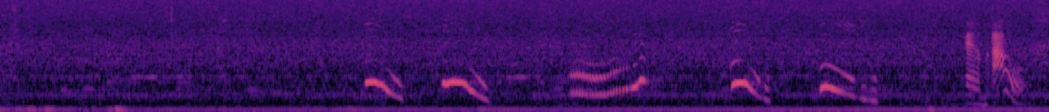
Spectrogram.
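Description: Descending hoots sound in short sets of two or three, faint and a little distant, over a steady low hum, ending in a higher, wavering call.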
